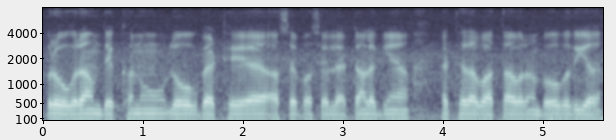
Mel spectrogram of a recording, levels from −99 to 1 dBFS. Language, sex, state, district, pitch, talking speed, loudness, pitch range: Punjabi, male, Punjab, Kapurthala, 110 Hz, 170 wpm, -17 LUFS, 110-115 Hz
